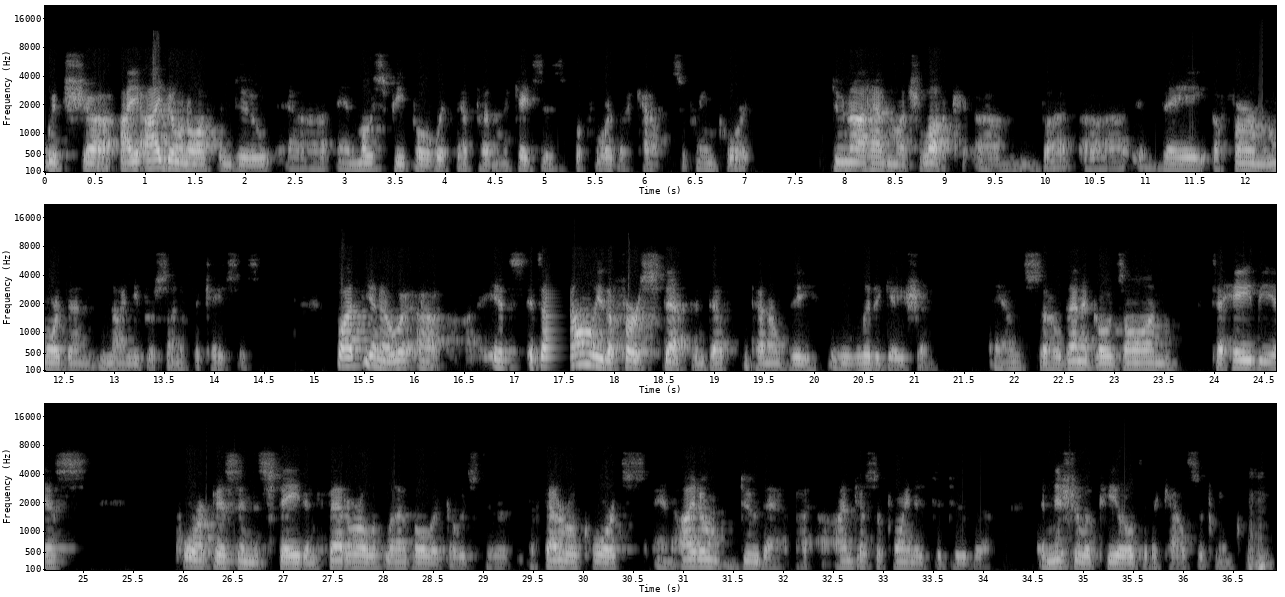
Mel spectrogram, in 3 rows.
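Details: Adult male courtroom and appellate lawyer with stuttering since early childhood, course varying from severe to fluent and back; now about 95% fluent in daily life but still stutters at times; real speech. Finding: stuttering.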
